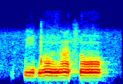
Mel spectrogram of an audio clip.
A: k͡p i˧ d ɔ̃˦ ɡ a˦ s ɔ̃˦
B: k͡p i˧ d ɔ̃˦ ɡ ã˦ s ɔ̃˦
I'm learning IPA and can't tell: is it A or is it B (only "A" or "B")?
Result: B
